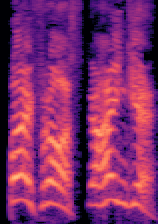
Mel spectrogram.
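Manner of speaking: loud, high urgent call to a comrade; warning shout. Acted. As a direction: yell the warning over the fight.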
